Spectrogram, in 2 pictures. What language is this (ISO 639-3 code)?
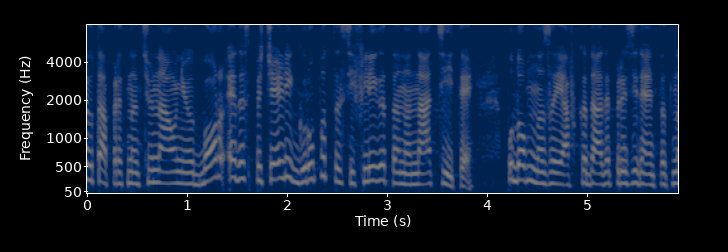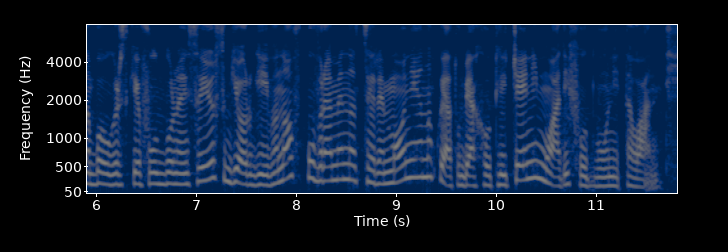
bul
